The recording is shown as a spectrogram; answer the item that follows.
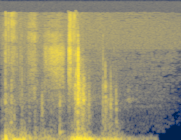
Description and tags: A clean sound of a page turning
